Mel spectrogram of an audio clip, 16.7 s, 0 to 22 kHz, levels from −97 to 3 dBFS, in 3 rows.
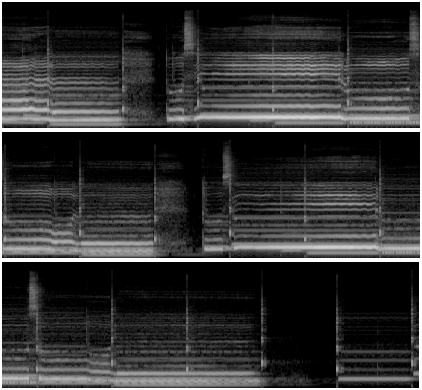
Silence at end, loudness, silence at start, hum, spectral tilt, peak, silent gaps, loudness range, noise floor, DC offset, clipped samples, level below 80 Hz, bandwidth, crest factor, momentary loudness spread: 0 s; -24 LUFS; 0 s; none; -6 dB/octave; -10 dBFS; none; 16 LU; -79 dBFS; under 0.1%; under 0.1%; -82 dBFS; 10 kHz; 16 dB; 19 LU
